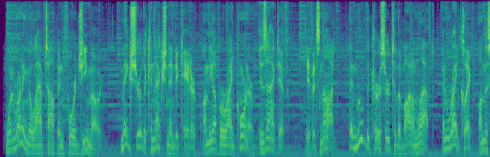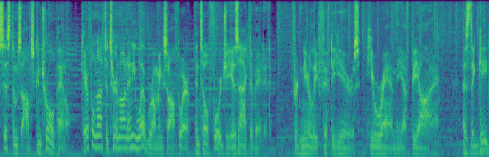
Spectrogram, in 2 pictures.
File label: Men Narration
